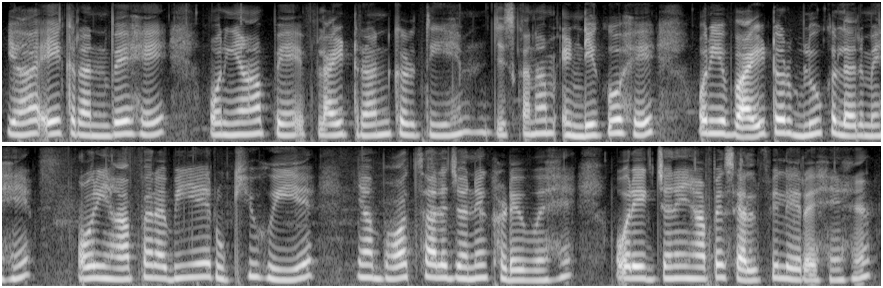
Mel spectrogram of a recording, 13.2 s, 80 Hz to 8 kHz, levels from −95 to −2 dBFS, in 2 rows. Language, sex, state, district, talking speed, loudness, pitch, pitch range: Hindi, female, Bihar, Madhepura, 220 wpm, -17 LUFS, 250 Hz, 230-270 Hz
